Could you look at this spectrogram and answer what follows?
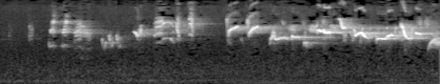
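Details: Free-living Eurasian blackcap from France in full song, a fast tumbling stream of clear whistles and twittering notes building into a loud, rich warble that continues to the end.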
